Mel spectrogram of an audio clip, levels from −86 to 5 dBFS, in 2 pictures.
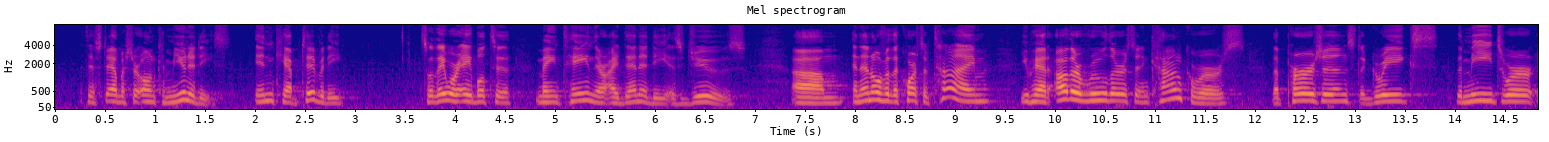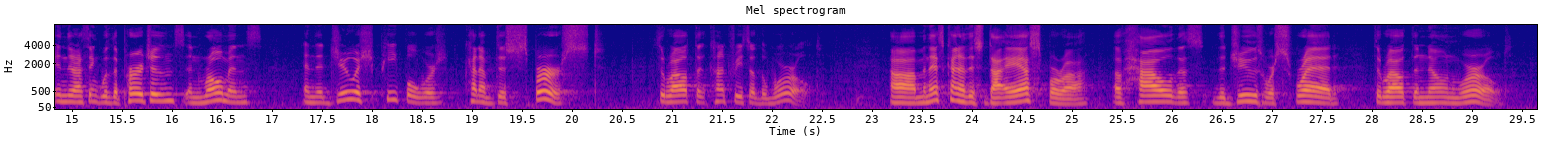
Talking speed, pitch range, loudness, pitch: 160 wpm, 155-200 Hz, -28 LUFS, 180 Hz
